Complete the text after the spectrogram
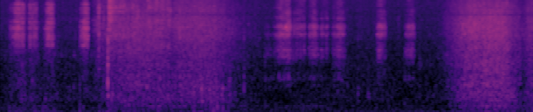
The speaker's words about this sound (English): And draw the shape of your brows.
